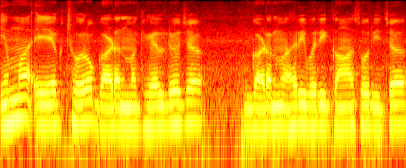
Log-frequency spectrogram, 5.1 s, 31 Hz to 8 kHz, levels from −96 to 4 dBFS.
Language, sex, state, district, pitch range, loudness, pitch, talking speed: Rajasthani, male, Rajasthan, Nagaur, 115-130 Hz, -13 LUFS, 120 Hz, 190 wpm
